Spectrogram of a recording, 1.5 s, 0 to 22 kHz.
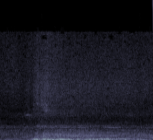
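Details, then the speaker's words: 2001 Ford Mustang, parked: sharp throttle blips come up rough and uneven, a misfire, while gradual throttle is fine. The cause is undiagnosed; an exhaust-leak-like sound at cold start fades. Not confirmed. "i do it gradually like this it's totally fine put it abruptly kind of misfires"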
